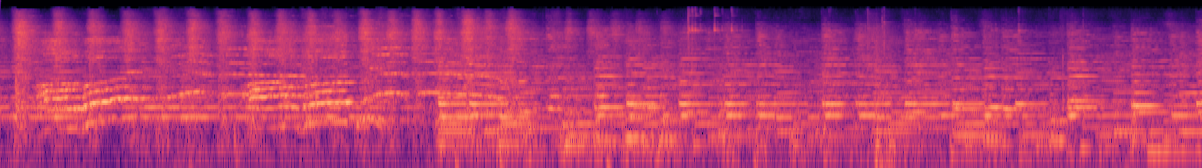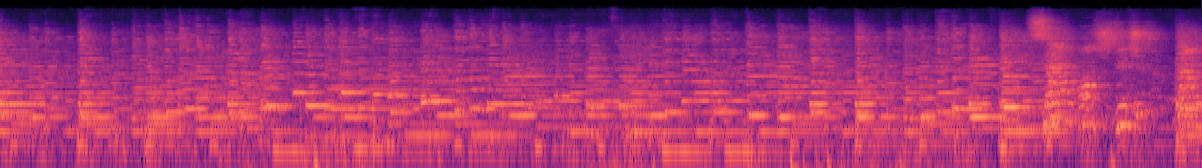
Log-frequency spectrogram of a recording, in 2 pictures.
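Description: Upright piano playing a rhythmic instrumental break of a cabaret song, steady chords over a walking bass. For the first few seconds a woman's voice sings sliding, wordless notes over it, then drops out and the piano carries on alone.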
